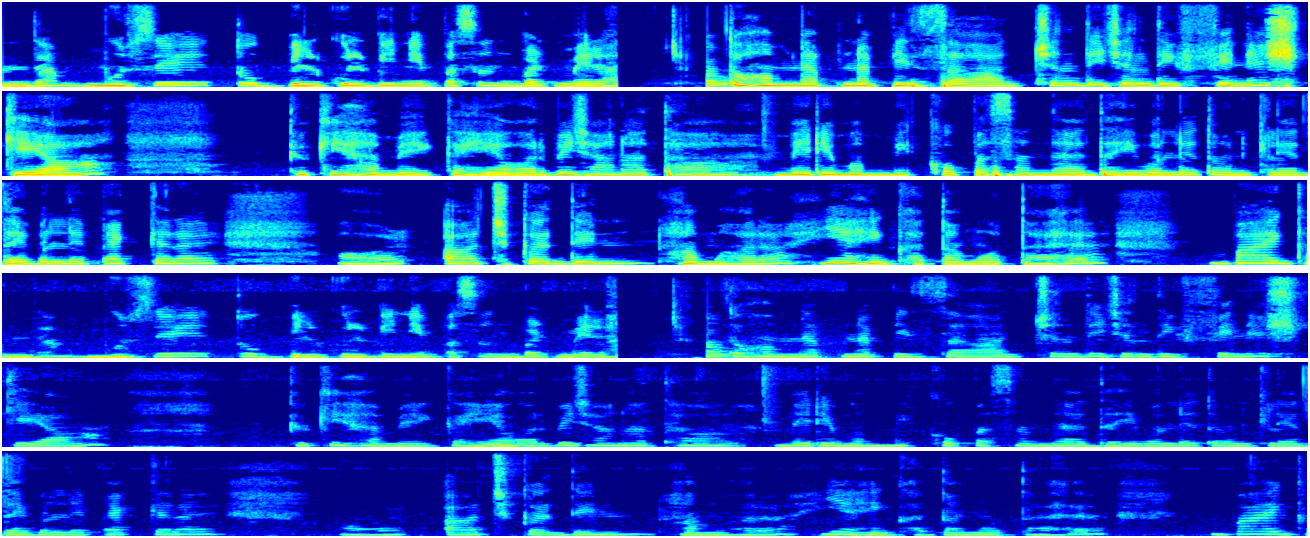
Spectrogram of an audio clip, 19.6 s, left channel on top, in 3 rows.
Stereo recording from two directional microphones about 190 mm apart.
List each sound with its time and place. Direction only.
0.1 s speech: 35° left (ahead or behind); by 6.9 s 50° left (ahead or behind)
7.9 s speech: 35° left (ahead or behind)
